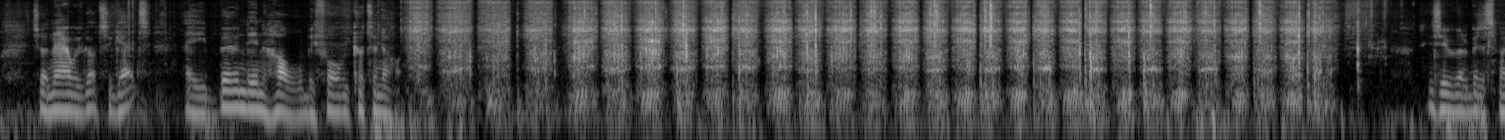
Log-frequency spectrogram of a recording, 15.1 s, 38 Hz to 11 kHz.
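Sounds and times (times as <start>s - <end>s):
bow drill rasping on wood: 4.0s - 13.6s.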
